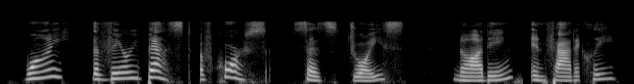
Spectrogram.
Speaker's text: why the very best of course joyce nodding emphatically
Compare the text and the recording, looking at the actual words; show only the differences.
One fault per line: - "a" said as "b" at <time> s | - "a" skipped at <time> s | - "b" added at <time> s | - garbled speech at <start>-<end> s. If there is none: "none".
- "says" added at 2.9 s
